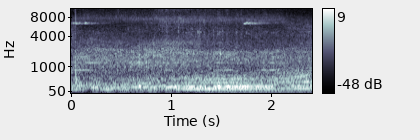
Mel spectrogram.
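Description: Road traffic: a motor vehicle passing on the road alongside, a steady low engine hum over tyre and road noise.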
